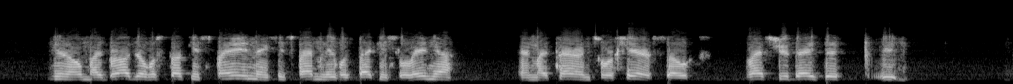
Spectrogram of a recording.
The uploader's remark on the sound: the Miami Heat set up a conference call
